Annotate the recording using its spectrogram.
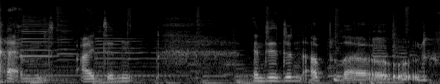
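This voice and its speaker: A man's voice: fairly high pitch, extremely slow, gravelly, music in the background. A man from the Philippines hosting his cooking channel, chatting casually to a camera on a tripod, rambling with restarts and little laughs.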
